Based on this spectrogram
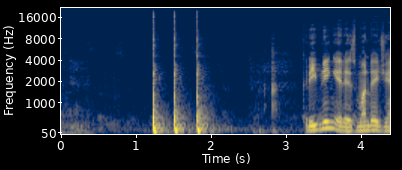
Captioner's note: gavel pounding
